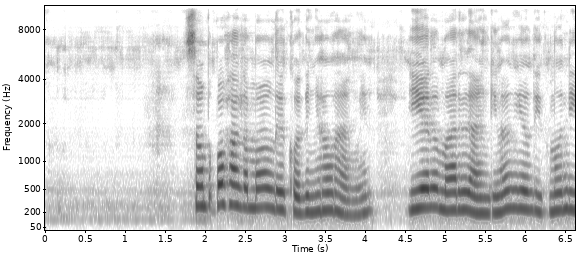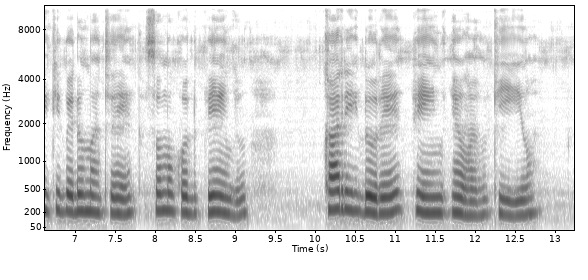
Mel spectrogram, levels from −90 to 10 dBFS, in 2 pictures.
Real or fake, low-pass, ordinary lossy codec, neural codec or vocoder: fake; none; none; autoencoder, 22.05 kHz, a latent of 192 numbers a frame, VITS, trained on one speaker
